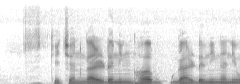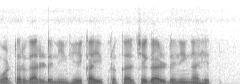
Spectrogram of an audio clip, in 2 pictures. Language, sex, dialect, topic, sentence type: Marathi, male, Varhadi, agriculture, statement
